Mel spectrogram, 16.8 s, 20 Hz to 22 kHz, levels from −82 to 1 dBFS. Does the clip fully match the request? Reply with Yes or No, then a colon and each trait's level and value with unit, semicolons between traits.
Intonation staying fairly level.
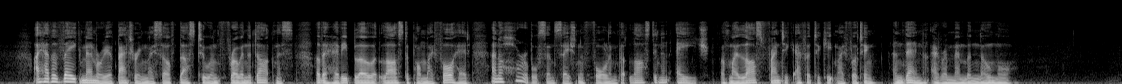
No: average, 4.2 semitones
